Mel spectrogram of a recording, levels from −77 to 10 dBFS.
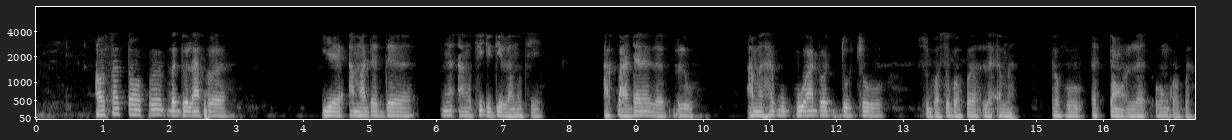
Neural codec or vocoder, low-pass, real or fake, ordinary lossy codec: codec, 16 kHz in and 24 kHz out, 2.2 kbps, FireRedTTS-2 codec; 7.2 kHz; fake; AAC, 16 kbps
